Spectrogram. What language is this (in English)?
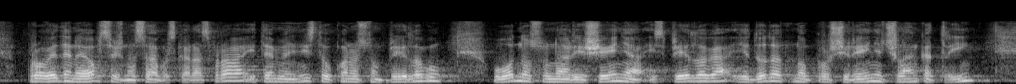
Croatian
